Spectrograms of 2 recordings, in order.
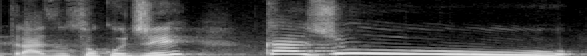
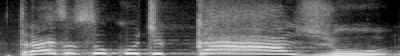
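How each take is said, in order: First: High call, "caju" ending in a long held JUUU; stress on caJU. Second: High drawn-out call with "caju" stressed CA-ju; wrong stress on CAju. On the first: Teacher calling for cashew juice, "caju" stressed on long JU. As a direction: call out for it, stretching the last syllable of "caju". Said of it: "É a última sílaba que é a mais forte". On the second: Teacher mimicking a wrong call for juice, "caju" stressed on CA. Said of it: "você não vai dizer". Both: Shown as a demonstration.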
